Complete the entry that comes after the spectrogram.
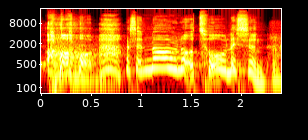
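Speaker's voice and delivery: very high, cooing refusal; retold touched reassurance. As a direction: coo it, gently turning down a child's gift. Touched by child's gift offer.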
